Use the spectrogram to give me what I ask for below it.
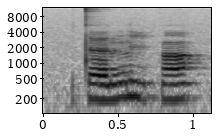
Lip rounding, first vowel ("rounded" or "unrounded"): unrounded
